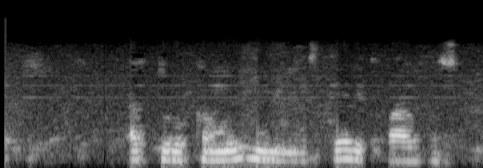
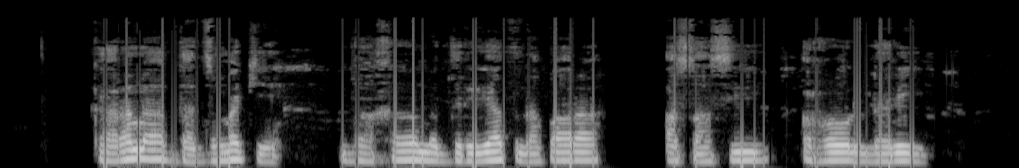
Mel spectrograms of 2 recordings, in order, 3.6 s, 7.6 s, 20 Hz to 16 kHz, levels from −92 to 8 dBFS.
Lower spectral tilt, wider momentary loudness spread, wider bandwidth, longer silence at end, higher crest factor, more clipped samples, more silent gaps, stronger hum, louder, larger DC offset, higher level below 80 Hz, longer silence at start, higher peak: first, -10 dB/octave vs -7.5 dB/octave; about the same, 11 LU vs 11 LU; second, 6.8 kHz vs 11 kHz; second, 0 s vs 0.7 s; about the same, 14 dB vs 16 dB; neither; second, none vs 4.72-4.98 s; neither; first, -16 LUFS vs -21 LUFS; neither; about the same, -50 dBFS vs -48 dBFS; second, 0.05 s vs 0.75 s; about the same, -2 dBFS vs -4 dBFS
